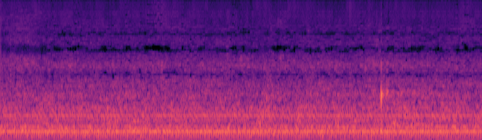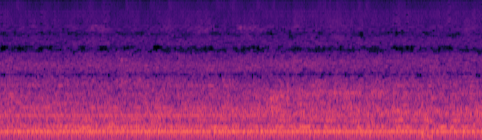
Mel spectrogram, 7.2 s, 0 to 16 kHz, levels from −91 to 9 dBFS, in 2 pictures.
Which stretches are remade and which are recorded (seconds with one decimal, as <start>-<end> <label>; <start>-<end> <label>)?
0.0-7.2 recorded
